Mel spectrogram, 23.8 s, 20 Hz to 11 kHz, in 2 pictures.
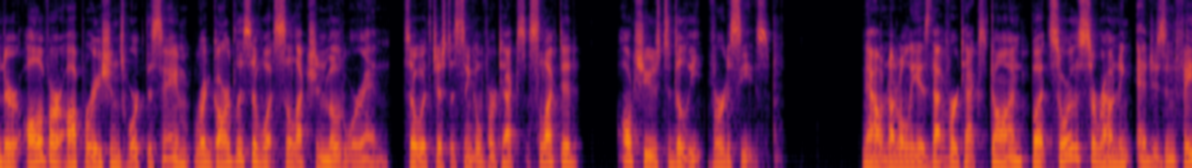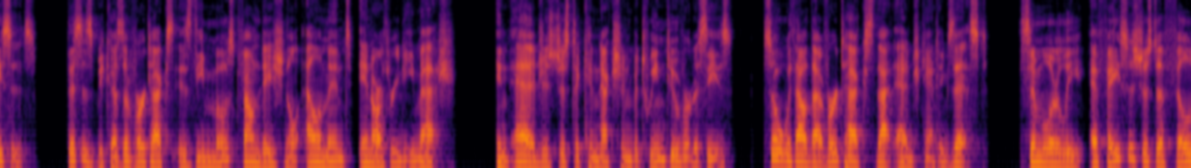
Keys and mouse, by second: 10.2 middle click.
